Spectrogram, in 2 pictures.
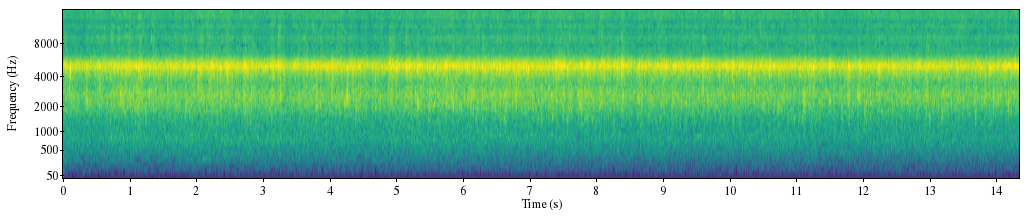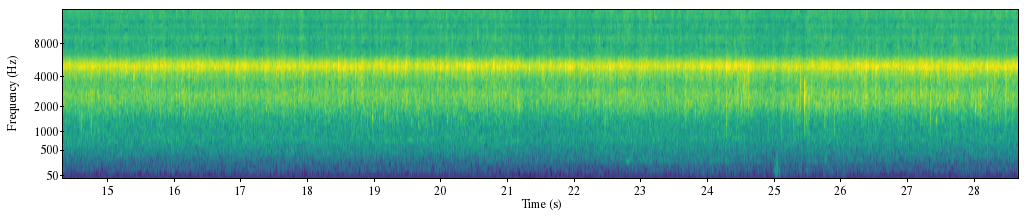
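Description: Heavy rain falling steadily, an even hiss of drops on ground, leaves and roofs.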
